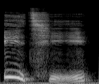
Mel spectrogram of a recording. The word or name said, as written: yi4qi3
